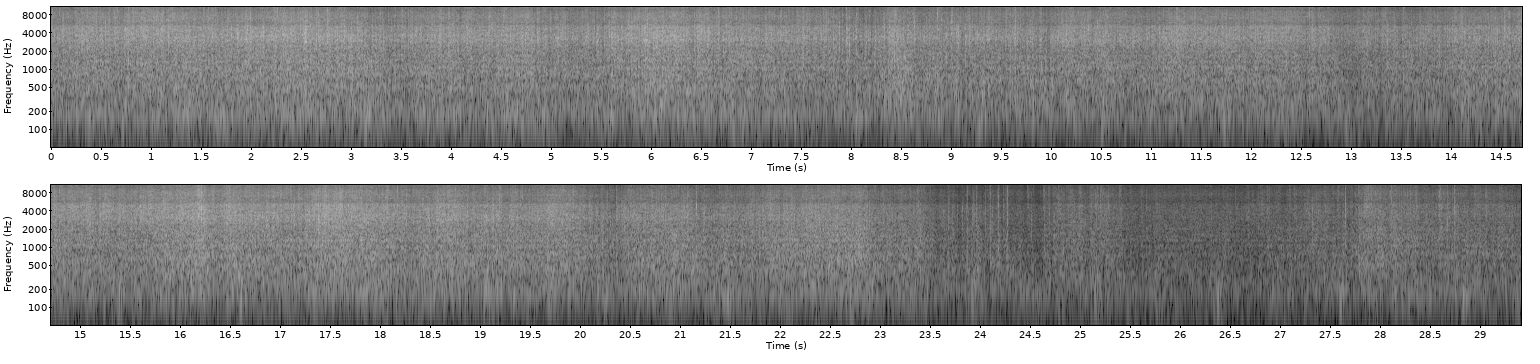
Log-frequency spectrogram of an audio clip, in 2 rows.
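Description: Heavy downpour falling on a car's roof and windshield, heard from inside the car as a dense, steady hiss that eases somewhat about 23 seconds in.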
